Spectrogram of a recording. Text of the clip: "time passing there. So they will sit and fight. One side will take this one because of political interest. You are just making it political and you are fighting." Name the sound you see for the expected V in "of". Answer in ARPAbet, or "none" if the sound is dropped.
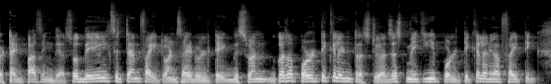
V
